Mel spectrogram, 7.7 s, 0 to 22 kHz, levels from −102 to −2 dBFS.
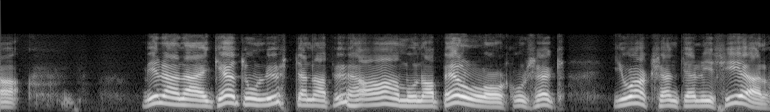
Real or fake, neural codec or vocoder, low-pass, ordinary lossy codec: fake; codec, 16 kHz, 8 kbps, FunCodec, trained on Chinese and English, 25 frames a second; 7.2 kHz; none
